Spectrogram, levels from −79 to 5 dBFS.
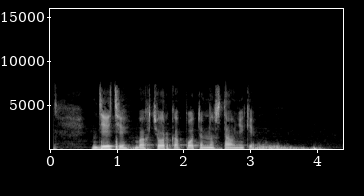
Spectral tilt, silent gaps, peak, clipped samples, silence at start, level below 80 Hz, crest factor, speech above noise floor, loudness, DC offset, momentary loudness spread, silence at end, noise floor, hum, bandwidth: -6.5 dB/octave; none; -2 dBFS; under 0.1%; 0.05 s; -38 dBFS; 18 dB; 32 dB; -20 LUFS; under 0.1%; 16 LU; 0.35 s; -50 dBFS; none; 7.6 kHz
